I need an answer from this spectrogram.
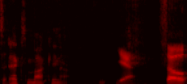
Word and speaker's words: Ex Machina: is ex machina machnia is that how you pronounce it ex machina yeah so how many people have seen that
